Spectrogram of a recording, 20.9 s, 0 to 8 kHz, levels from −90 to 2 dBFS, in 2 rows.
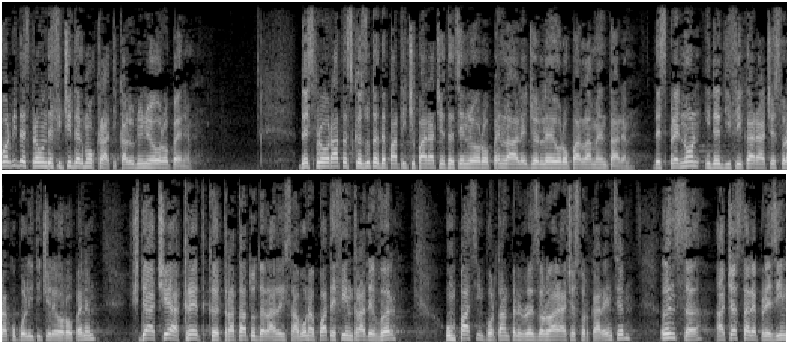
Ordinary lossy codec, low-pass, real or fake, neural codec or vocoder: none; none; real; none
